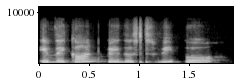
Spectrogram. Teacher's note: So you can have a rising tone on the sweeper, or you could have a falling rising tone, because you are trying to imply something by talking about this condition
